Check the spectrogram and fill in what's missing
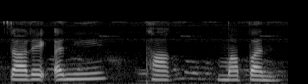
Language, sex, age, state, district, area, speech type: Manipuri, female, 18-30, Manipur, Senapati, rural, spontaneous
